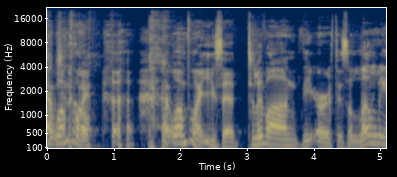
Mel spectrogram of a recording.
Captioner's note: both laugh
